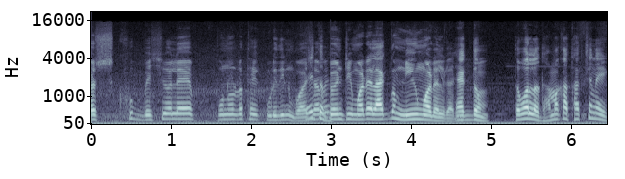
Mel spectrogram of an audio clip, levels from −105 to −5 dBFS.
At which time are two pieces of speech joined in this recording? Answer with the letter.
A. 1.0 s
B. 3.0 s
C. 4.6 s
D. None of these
B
